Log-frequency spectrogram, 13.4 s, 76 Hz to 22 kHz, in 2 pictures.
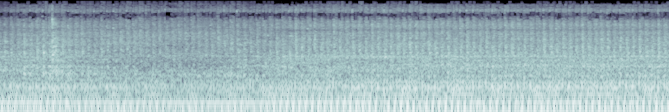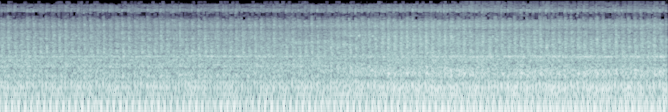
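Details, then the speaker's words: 1971 Jeep CJ5, Buick Dauntless odd-fire V6, just bought: loose uneven clatter on a lumpy low idle, two to three knocks a second; owner asks if normal, cause not pinned down. "Is this what it's supposed to sound like? Is this the odd car? There's that clinkity clank. Something that shouldn't be clanky clanking."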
